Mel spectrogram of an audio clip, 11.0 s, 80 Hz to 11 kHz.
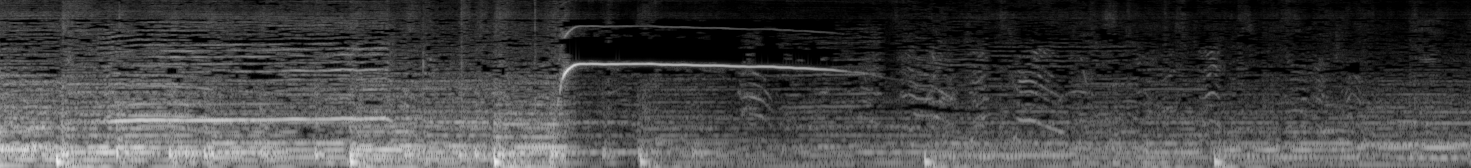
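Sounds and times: brass band playing: 0:00.0 - 0:11.0
high shrill whistle note: 0:04.2 - 0:06.4.

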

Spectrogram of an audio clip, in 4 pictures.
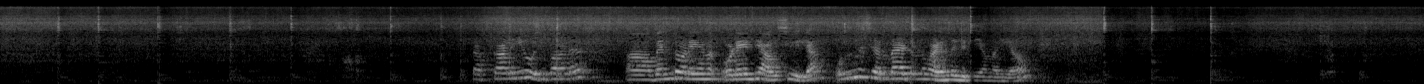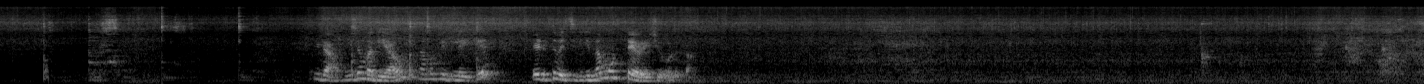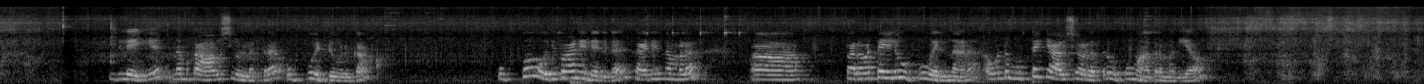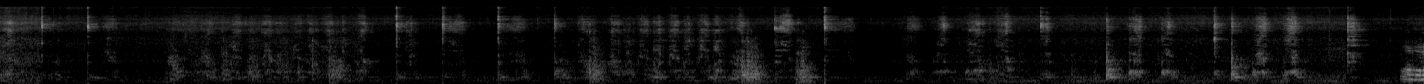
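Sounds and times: vegetables sizzling in a wok: 0:00.0 - 0:56.9
metal spatula stirring: 0:00.5 - 0:05.7, 0:13.2 - 0:13.8, 0:14.6 - 0:19.0, 0:27.4 - 0:29.8, 0:39.8 - 0:56.5.

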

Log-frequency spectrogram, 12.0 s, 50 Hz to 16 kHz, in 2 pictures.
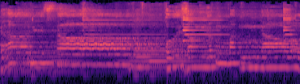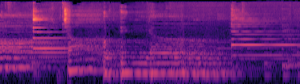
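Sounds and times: man singing into microphone: 0:00.0 - 0:10.8
acoustic guitar: 0:00.0 - 0:12.0.

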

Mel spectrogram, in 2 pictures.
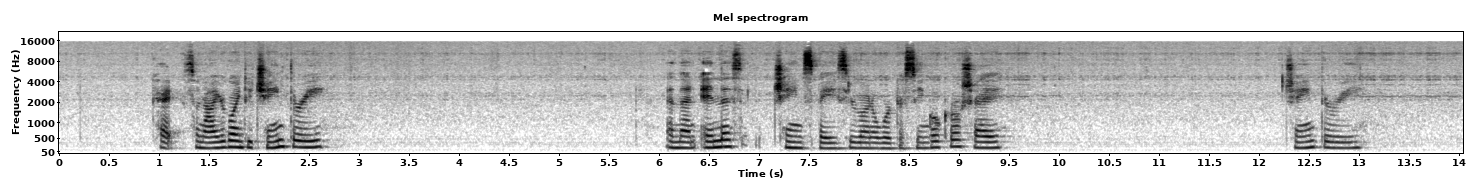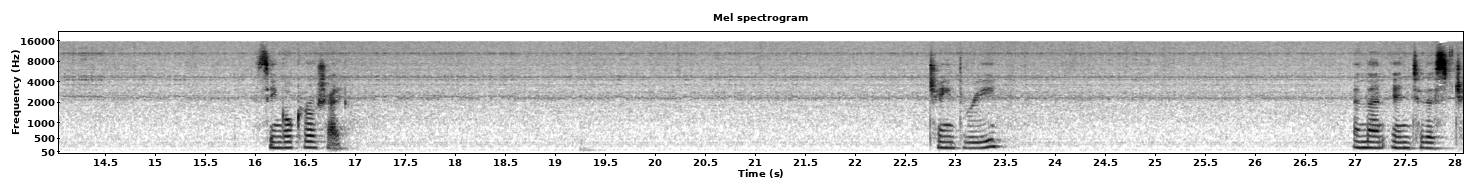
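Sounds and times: faint high-pitched whine: 0:00.0 - 0:28.0
room tone hiss: 0:00.0 - 0:28.0.

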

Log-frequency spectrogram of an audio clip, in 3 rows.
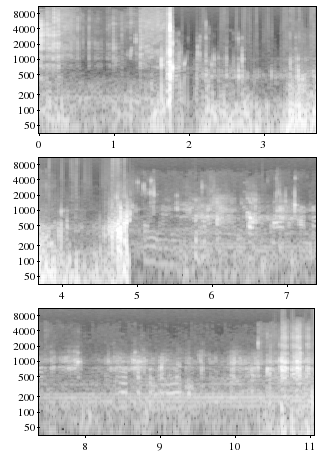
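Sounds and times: muffled seawater rumbling and gurgling: 0:00.0 - 0:11.0.

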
